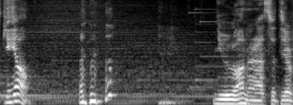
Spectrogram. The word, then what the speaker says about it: Guillaume: It's Guillaume.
